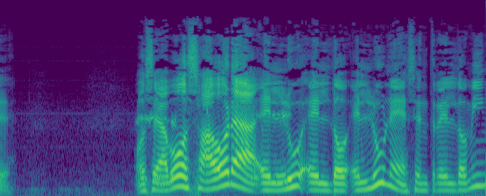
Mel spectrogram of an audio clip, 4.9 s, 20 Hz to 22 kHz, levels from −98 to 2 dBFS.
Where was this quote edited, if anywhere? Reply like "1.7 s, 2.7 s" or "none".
1.3 s, 3.5 s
